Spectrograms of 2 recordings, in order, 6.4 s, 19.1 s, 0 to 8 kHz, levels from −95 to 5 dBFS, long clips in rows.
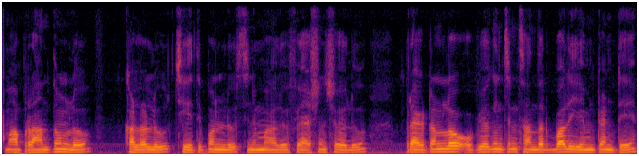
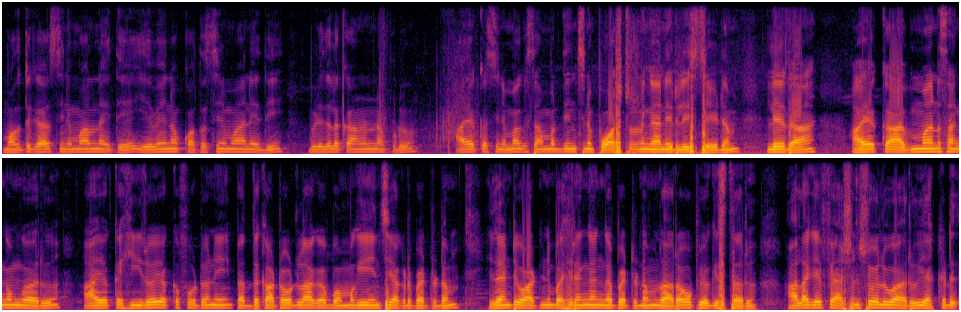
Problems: none marked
